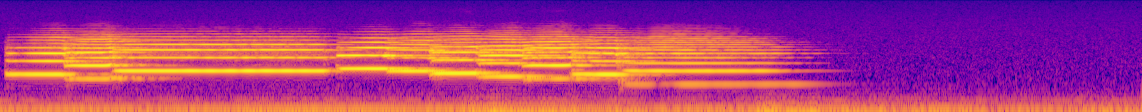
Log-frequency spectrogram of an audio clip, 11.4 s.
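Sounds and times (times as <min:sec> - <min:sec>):
trumpet: 0:00.1 - 0:08.3.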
